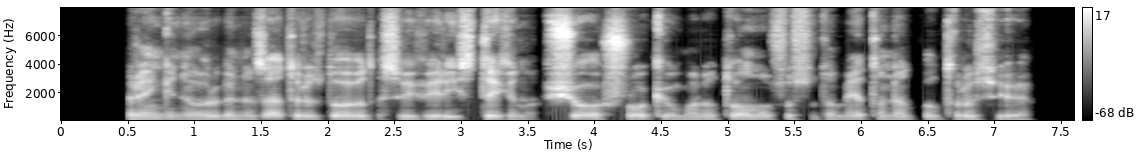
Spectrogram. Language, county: Lithuanian, Tauragė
